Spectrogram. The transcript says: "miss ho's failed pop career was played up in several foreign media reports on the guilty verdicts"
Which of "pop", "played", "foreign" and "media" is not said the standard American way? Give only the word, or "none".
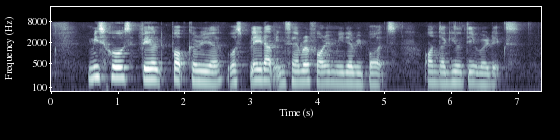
none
